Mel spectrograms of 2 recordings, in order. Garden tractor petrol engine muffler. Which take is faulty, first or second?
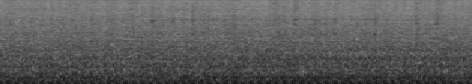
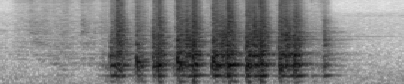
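second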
